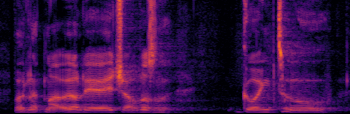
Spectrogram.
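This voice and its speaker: With noticeable background noise behind him, a man delivers his words at a very slow pace. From Austria, Vienna. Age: 80s+. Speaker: Holocaust survivor, grandfather. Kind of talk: personal testimony.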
